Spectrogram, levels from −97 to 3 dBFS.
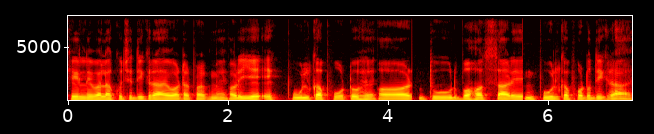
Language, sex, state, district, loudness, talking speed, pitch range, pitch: Hindi, male, Uttar Pradesh, Jyotiba Phule Nagar, -29 LUFS, 210 wpm, 115-125 Hz, 120 Hz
